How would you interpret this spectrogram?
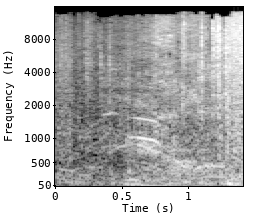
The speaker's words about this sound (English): It is Mol'Garath, a grotesque-looking ogre with razor-like teeth and horns in its back, who punches down the door, sending the Graces flying.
